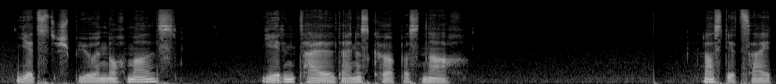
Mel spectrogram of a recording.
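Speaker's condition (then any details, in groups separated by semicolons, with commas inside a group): No condition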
